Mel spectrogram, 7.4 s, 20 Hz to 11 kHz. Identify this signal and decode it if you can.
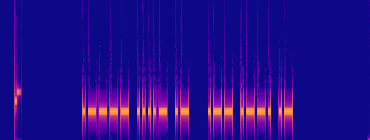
Morse code, heard as a keyed tone, about 22 wpm, 700 Hz. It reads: 14A WPA
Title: Field Day Exchanges Encore - 22wpm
